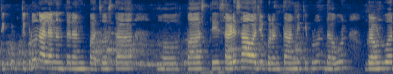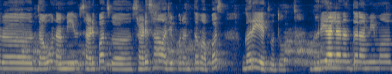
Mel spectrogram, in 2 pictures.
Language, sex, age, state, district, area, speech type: Marathi, female, 30-45, Maharashtra, Thane, urban, spontaneous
